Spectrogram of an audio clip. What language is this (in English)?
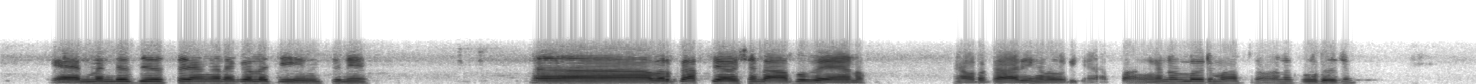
Malayalam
